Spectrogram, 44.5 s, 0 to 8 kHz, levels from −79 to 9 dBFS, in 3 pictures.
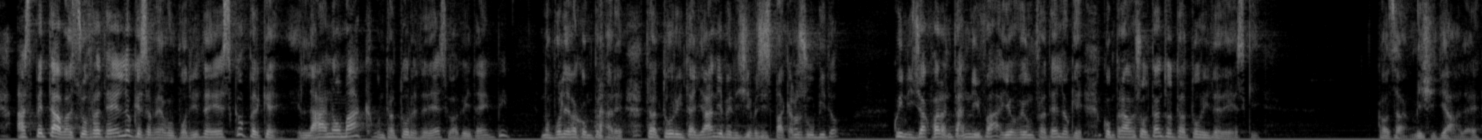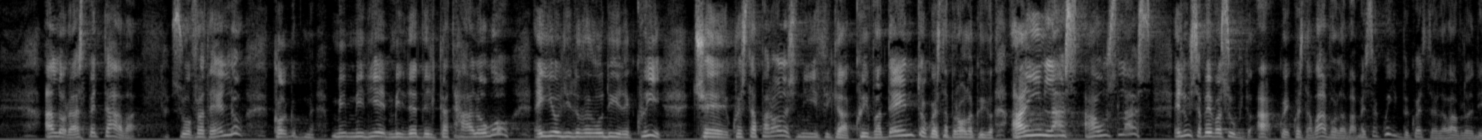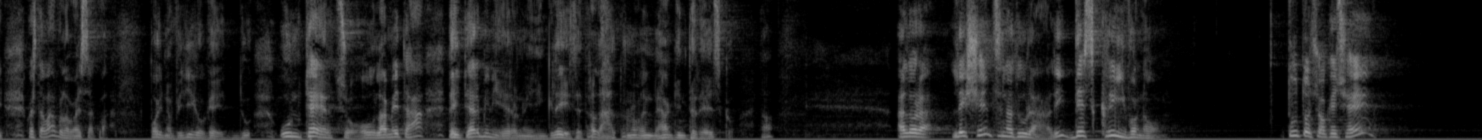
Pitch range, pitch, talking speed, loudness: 140-210 Hz, 180 Hz, 175 wpm, -29 LUFS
